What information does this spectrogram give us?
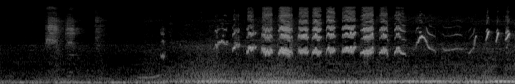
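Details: Cucak kombo in full burst song, meant to get other birds singing: after a noisy start, a fast regular string of bright chirps, roughly three per second, then a few rising slurred notes over steady low hum.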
